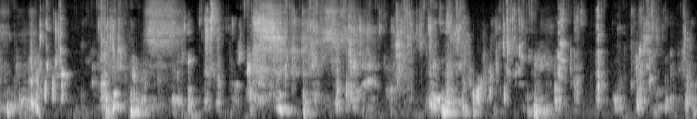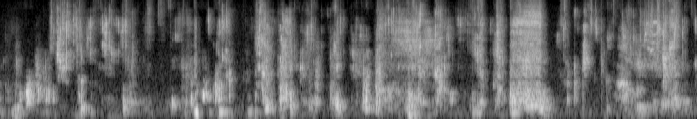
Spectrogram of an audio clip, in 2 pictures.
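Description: Close-miked eating sounds: wet chewing and lip-smacking of roast meat and rice, coming in quick, irregular bursts.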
